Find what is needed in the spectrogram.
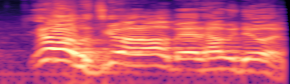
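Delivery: put-on loud joking voice. Retelling own greeting when calling a friend: retelling own loud greeting. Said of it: "I'm being loud".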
